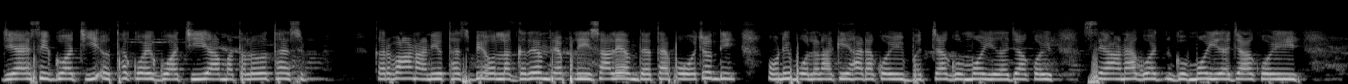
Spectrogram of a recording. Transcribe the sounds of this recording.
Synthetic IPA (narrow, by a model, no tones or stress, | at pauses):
d͡ʒeãːɪsiːɡaːt͡ʃiːʊt̪ʰːɛ̃ːkoːiːɡaːt͡ʃiːaːmət̪ləbʊt̪ʰːɛ̃ːs | kəɾʋaːɽaːniːʊt̪ʰːɛ̃ːsbioːləɡd̪eːɦʊ̃nd̪eaːpəliːsaːleːɦʊnd̪eːʊt̪ʰːɛ̃ːpoːt͡ʃɦʊ̃nd̪iːoːnĩːboːlɳaːkɪɦaːɖaːkoːiːbətːʃaːɡʊmɦoːiːd̪aːd͡ʒãːkoːiːsɪjaːnaːɡʊmɦoːiːd̪aːd͡ʒãːkoːiː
